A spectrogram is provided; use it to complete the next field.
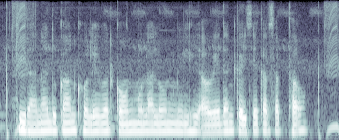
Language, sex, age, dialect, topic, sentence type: Chhattisgarhi, male, 18-24, Northern/Bhandar, banking, question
